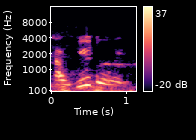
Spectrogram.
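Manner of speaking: badly faked accent with a drawn-out YOU; slow, low catchphrase in an attempted accent. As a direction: try an accent, lean on YOU. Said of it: "I can't do an accent".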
